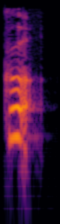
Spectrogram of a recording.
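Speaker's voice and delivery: क said with the nukta sound. Shown as a demonstration. Teacher showing how a dotted letter is read, क with nukta. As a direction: sound out क alone as a borrowed nukta consonant. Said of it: "इस तरीके से पढ़ते हैं".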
